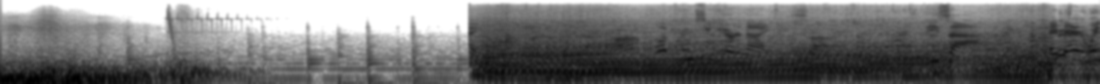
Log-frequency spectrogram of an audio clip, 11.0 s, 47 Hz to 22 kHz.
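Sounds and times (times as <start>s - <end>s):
indistinct voices talking: 4.7s - 11.0s
low engine hum: 4.7s - 11.0s.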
